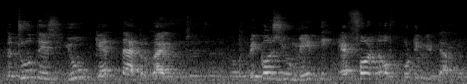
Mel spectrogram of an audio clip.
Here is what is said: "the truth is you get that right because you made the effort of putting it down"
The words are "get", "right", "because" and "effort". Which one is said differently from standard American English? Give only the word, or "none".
none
